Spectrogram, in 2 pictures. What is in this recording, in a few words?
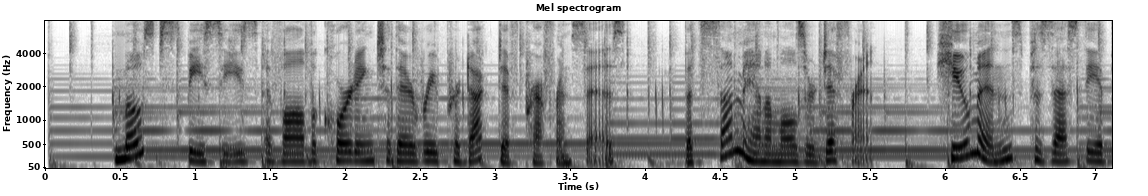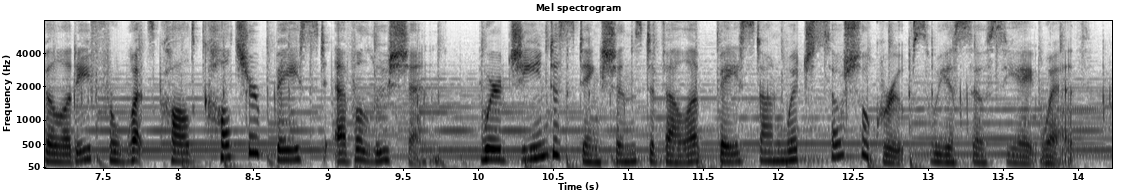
Narration; VOICEFOX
